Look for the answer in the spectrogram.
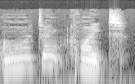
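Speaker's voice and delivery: slow, hesitant unconvinced wife; unimpressed wife. Retold or imitated. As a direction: drag it out, unsure and unimpressed. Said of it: "she'll either go".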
